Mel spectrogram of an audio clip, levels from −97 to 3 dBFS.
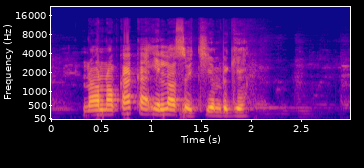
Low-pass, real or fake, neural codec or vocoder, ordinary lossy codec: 14.4 kHz; real; none; none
